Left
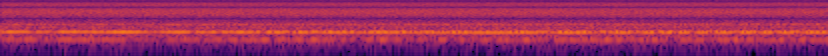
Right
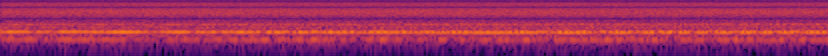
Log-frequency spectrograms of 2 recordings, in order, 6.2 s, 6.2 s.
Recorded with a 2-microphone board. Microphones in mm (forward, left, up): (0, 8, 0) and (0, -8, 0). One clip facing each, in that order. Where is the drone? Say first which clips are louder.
Right 1 dB; centre (ahead or behind).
